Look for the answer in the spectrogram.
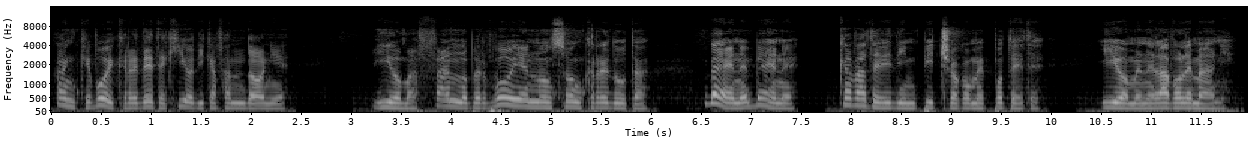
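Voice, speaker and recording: A shrewd, chatty middle-aged mother who lays out her plan with insistence, voiced by a male reader. The voice is bright and forceful, a little on the high side for a man. It sounds close and dry with no room around it. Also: slow pace, dry recording. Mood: offended. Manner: insistent, explaining.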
